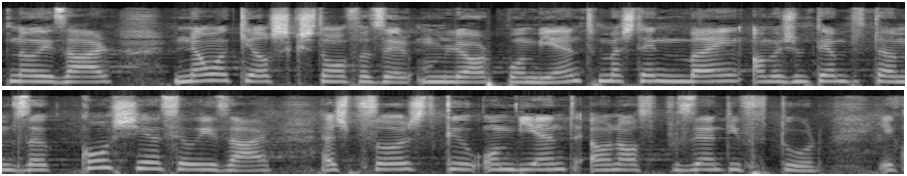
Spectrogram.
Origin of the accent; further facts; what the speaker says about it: Vila Nova de Gaia, Norte, Portugal; Sim, nós somos de Gaia.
